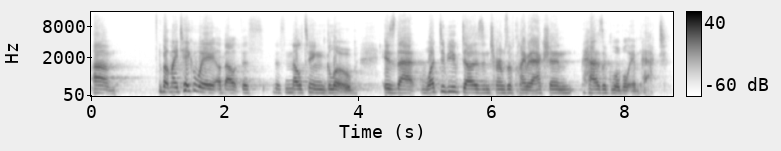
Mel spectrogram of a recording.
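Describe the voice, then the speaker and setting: A middle-aged woman with an American accent giving an informal presentation, telling personal anecdotes in an animated way and acting out quoted dialogue. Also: sits low, measured pace. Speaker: city sustainability director presenting. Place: presentation hall before an audience. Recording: echoey hall, long reverb.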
